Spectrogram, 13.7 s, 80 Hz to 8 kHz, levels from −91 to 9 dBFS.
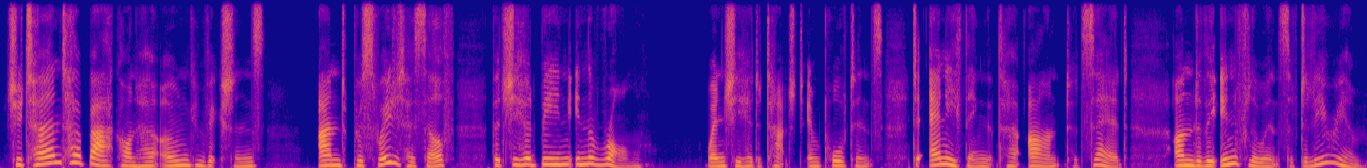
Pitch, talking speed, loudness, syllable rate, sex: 225 Hz, 155 wpm, -20 LUFS, 4.8 syllables/s, female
